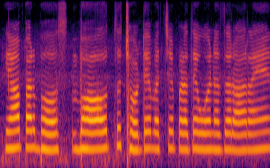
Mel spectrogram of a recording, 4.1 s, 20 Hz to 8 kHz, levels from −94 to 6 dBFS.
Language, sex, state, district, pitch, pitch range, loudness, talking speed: Hindi, female, Maharashtra, Sindhudurg, 255 Hz, 250-270 Hz, -16 LUFS, 160 wpm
